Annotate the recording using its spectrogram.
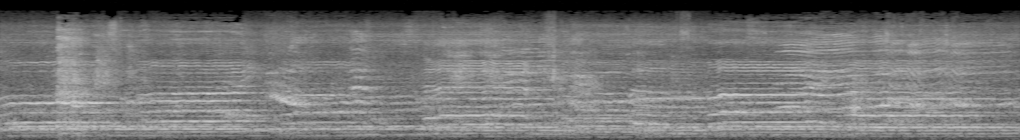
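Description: Large mixed high school choir singing a cappella, holding sustained chords; the singing gets louder right at the start.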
